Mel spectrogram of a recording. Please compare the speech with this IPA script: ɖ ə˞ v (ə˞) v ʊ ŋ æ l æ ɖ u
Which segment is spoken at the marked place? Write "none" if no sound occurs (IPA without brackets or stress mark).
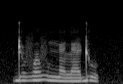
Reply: ʌ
